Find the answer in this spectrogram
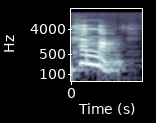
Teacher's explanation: lembra aqui de juntar o come no on, porque o E do come não é pronunciado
